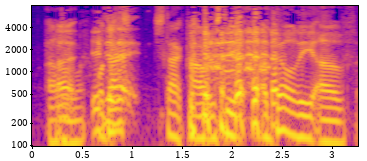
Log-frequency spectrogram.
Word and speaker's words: diastatic: Diastatic. – Thank you. – It was written as diastic, by the way. – Well, because, you know, she doesn't know how to pronounce it.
